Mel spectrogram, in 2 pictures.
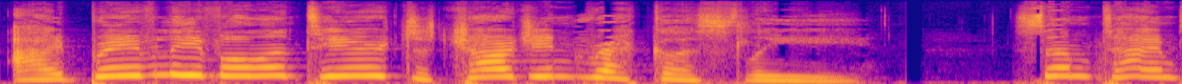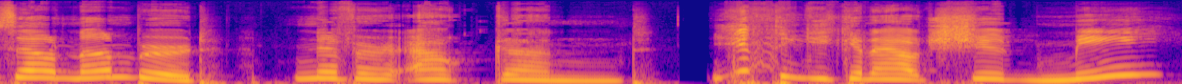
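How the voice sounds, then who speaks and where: A man voicing a small, excitable, reckless creature gunner from a video game. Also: very high voice, a little slow, no room sound, clean studio sound, pitched above the performer's own voice, exaggerated voice. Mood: plucky, excited. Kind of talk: video game character impressions.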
